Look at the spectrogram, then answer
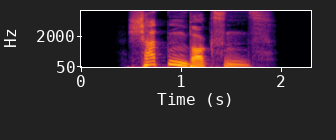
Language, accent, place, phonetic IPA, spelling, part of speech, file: German, Germany, Berlin, [ˈʃatn̩ˌbɔksn̩s], Schattenboxens, noun, De-Schattenboxens.ogg
- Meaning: genitive singular of Schattenboxen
